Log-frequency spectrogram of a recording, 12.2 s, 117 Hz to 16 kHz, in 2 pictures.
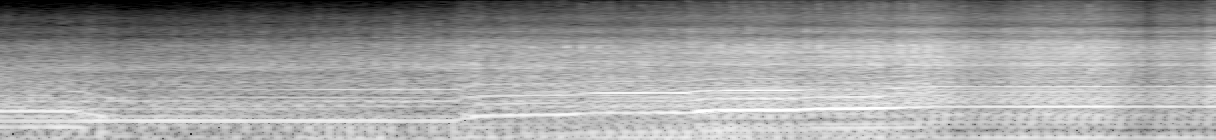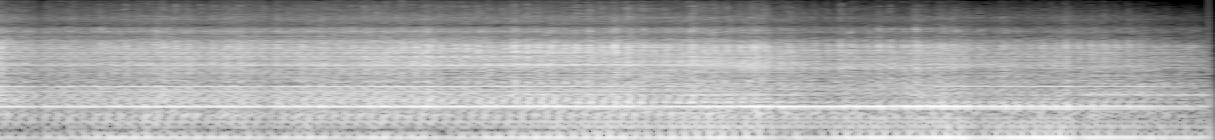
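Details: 2020 Caterpillar 259D3 skid steer, 1,484 hours: after start-up the diesel rises to a steady, even idle with a constant hum and no knocks or misses, running cleanly. Normal diesel idle.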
